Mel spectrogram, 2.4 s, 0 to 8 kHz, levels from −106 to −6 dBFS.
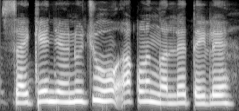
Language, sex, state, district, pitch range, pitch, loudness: Wancho, female, Arunachal Pradesh, Longding, 225-270 Hz, 255 Hz, -11 LUFS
